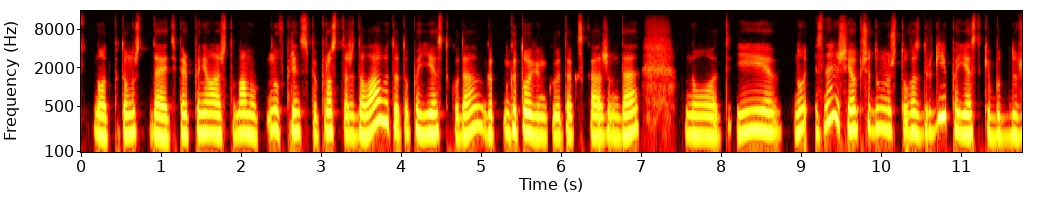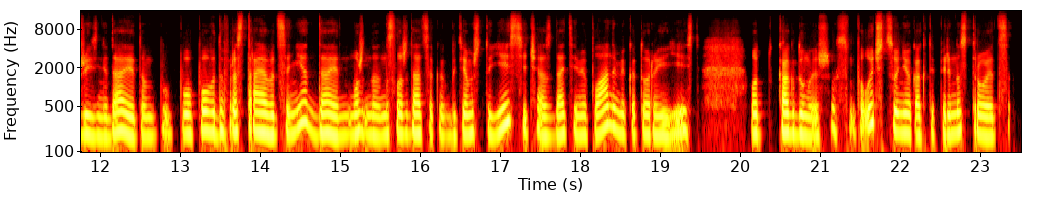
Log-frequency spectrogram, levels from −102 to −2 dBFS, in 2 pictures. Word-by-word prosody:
Ну 185 Hz, -2 st, +1 dB
вот, 170 Hz, -1 st, +1 dB
потому 190 Hz, +1 st, -1 dB
что, 195 Hz, 0 st, -15 dB
да, 180 Hz, -2 st, +3 dB
я 165 Hz, -, +3 dB
теперь 185 Hz, +4 st, -1 dB
поняла, 195 Hz, 0 st, +2 dB
что 180 Hz, -, -12 dB
мама, 190 Hz, -1 st, +1 dB
ну, 220 Hz, -, 0 dB
в 190 Hz, -, -17 dB
принципе, 200 Hz, -3 st, -2 dB
просто 200 Hz, +1 st, -1 dB
ждала 185 Hz, -, +4 dB
вот 295 Hz, -2 st, +2 dB
эту 200 Hz, -, 0 dB
поездку, 190 Hz, 0 st, 0 dB
да, 180 Hz, +6 st, +1 dB
год 220 Hz, -6 st, -1 dB
готовенькую, 180 Hz, -4 st, +2 dB
так 175 Hz, -, -3 dB
скажем, 175 Hz, 0 st, -2 dB
да. 185 Hz, +4 st, +3 dB, 0.6 s
Ну 185 Hz, -1 st, -1 dB
вот, 175 Hz, -1 st, -1 dB, 0.2 s
и 205 Hz, +1 st, +2 dB, 0.2 s
ну, 210 Hz, +4 st, +1 dB
и 215 Hz, -, -10 dB
знаешь, 285 Hz, -, +1 dB
я 215 Hz, -, +4 dB
вообще 220 Hz, +3 st, 0 dB
думаю, 230 Hz, -1 st, -2 dB
что 210 Hz, -, -6 dB
у -, -, -5 dB
вас 200 Hz, -1 st, +1 dB
другие 205 Hz, -, +3 dB
поездки 195 Hz, -, 0 dB
будут 175 Hz, 0 st, -6 dB
в 180 Hz, -, 0 dB
жизни, 175 Hz, -2 st, -1 dB
да, 200 Hz, +3 st, +3 dB
и 170 Hz, -, +3 dB
там 170 Hz, +1 st, -5 dB
по -, -, -7 dB
по 190 Hz, -1 st, +1 dB
поводов 205 Hz, +1 st, +1 dB
расстраиваться 200 Hz, -2 st, +3 dB
нет, 220 Hz, +1 st, 0 dB
да, 190 Hz, -1 st, +4 dB
и -, -, +4 dB
н 175 Hz, +1 st, -5 dB
можно 180 Hz, -2 st, -1 dB
наслаждаться 185 Hz, +1 st, -1 dB
как 175 Hz, -1 st, -8 dB
бы 180 Hz, +1 st, -7 dB
тем, 185 Hz, +2 st, +1 dB
что 185 Hz, -1 st, -7 dB
есть 230 Hz, +12 st, +2 dB
сейчас, 175 Hz, -7 st, -2 dB
да, 180 Hz, +2 st, 0 dB
теми 180 Hz, -1 st, -3 dB
планами, 205 Hz, +1 st, +1 dB
которые 180 Hz, 0 st, -1 dB
есть. 185 Hz, +3 st, -1 dB, 0.7 s
Вот 190 Hz, -1 st, +1 dB, 0.2 s
как 195 Hz, -1 st, +4 dB
думаешь, 175 Hz, -2 st, 0 dB
э, -, -, -2 dB
см 180 Hz, -, -13 dB
получится 255 Hz, -4 st, +2 dB
у -, -, +4 dB
неё 195 Hz, -1 st, +2 dB
как-то 180 Hz, -2 st, -3 dB
перенастроиться? 185 Hz, -2 st, -1 dB
190 Hz, 190 wpm, -23 LUFS, 180-205 Hz, 0.7 s, ждала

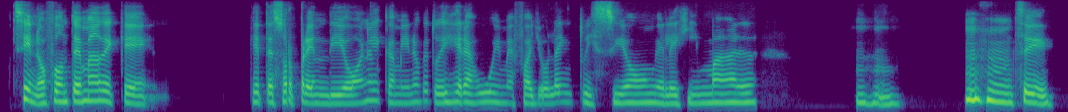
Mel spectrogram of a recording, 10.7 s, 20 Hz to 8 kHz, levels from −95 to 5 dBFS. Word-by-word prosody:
Sí, 260 Hz, -3 st, +7 dB
no 175 Hz, -2 st, +2 dB
fue 215 Hz, +4 st, +3 dB
un 210 Hz, -, -2 dB
tema 225 Hz, +2 st, +5 dB
de 220 Hz, -4 st, +2 dB
que 180 Hz, -, 0 dB, 0.9 s
que 210 Hz, -1 st, -2 dB
te 195 Hz, -, 0 dB
sorprendió 180 Hz, -4 st, 0 dB
en 210 Hz, -, -6 dB
el 235 Hz, -1 st, -5 dB
camino, 190 Hz, -1 st, -7 dB
que 225 Hz, 0 st, -10 dB
tú 195 Hz, -, -5 dB
dijeras: 200 Hz, 0 st, 0 dB
"Uy, 200 Hz, -1 st, -4 dB
me 180 Hz, -1 st, -9 dB
falló 175 Hz, 0 st, -4 dB
la 195 Hz, +3 st, -3 dB
intuición, 195 Hz, 0 st, -1 dB
elegí 175 Hz, 0 st, -3 dB
mal". 195 Hz, +1 st, -1 dB, 1.0 s
Ujú. 175 Hz, -3 st, -5 dB, 0.6 s
Ujú, 240 Hz, -6 st, +5 dB
sí. 185 Hz, -4 st, +3 dB
195 Hz, 145 wpm, -23 LUFS, 180-210 Hz, 1.0 s, Sí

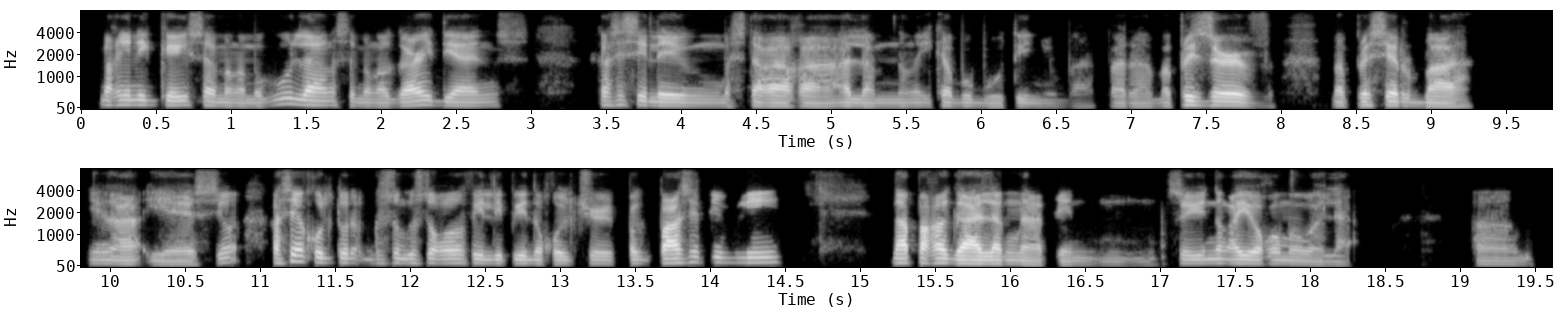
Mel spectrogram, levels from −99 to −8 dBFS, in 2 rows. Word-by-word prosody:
makinig 140 Hz, 0 st, 0 dB
kayo 130 Hz, -1 st, +4 dB
sa 125 Hz, -, -1 dB
mga 105 Hz, -1 st, -7 dB
magulang 135 Hz, +4 st, 0 dB
sa -, -, -9 dB
mga 100 Hz, -1 st, -6 dB
guardians 115 Hz, -2 st, -1 dB, 0.4 s
kasi 130 Hz, +1 st, -3 dB
sila 125 Hz, -4 st, 0 dB, 0.2 s
yung 105 Hz, -1 st, -11 dB
mas 100 Hz, -, -9 dB
nakakaalam 100 Hz, 0 st, -1 dB
ng 100 Hz, +1 st, -12 dB
ikabubuti 100 Hz, 0 st, -9 dB
niyo 95 Hz, -1 st, -20 dB
ba. 90 Hz, +1 st, -22 dB
Para 95 Hz, -1 st, -9 dB
ma-preserve, 120 Hz, -3 st, +4 dB, 0.4 s
mapreserba, 105 Hz, -5 st, 0 dB, 0.6 s
'yun 115 Hz, 0 st, -5 dB
nga, 110 Hz, 0 st, 0 dB
yes 100 Hz, 0 st, -4 dB
yu 150 Hz, -, -2 dB, 0.3 s
kasi 195 Hz, -, +3 dB
ang 180 Hz, -, +2 dB
kultura 140 Hz, -1 st, -2 dB
gustong-gusto 125 Hz, +1 st, -5 dB
ko -, -, -1 dB
nga -, -, -19 dB
Filipino 120 Hz, -1 st, -2 dB
culture 115 Hz, +1 st, -4 dB
'pag 120 Hz, -, -4 dB
positively 150 Hz, +2 st, +3 dB, 0.8 s
napaka-galang 120 Hz, -4 st, +7 dB
natin. 95 Hz, -2 st, -4 dB, 0.5 s
So 125 Hz, -, -4 dB
'yon 120 Hz, +1 st, 0 dB
ang 120 Hz, -, -2 dB
ayokong 115 Hz, -2 st, +1 dB
mawala. 95 Hz, -3 st, -7 dB, 0.8 s
Um 95 Hz, -1 st, -11 dB
115 Hz, 130 wpm, -24 LUFS, 100-130 Hz, 0.8 s, napaka-galang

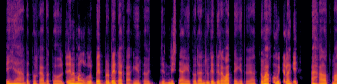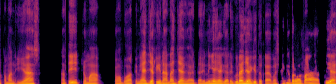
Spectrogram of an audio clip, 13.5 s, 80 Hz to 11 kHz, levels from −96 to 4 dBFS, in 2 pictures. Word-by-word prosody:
Iya, 170 Hz, +1 st, 0 dB, 0.2 s
betul 135 Hz, -1 st, -5 dB
Kak, 100 Hz, -2 st, -3 dB
betul. 95 Hz, -2 st, -6 dB
Jadi 175 Hz, -, -1 dB
memang 205 Hz, +1 st, +1 dB
le 150 Hz, +2 st, -3 dB
bed 165 Hz, -2 st, +1 dB
berbeda 130 Hz, +2 st, +1 dB
Kak, 105 Hz, -, -9 dB
gitu, 100 Hz, 0 st, -7 dB, 0.3 s
jenisnya, 115 Hz, +1 st, -5 dB
gitu. 95 Hz, +2 st, -10 dB
Dan 105 Hz, -, 0 dB
juga 115 Hz, -, -2 dB
dirawatnya, 125 Hz, -2 st, -1 dB
gitu 95 Hz, -1 st, -10 dB
ya. 100 Hz, +3 st, -6 dB
Cuma 170 Hz, +3 st, +4 dB
aku 170 Hz, -, -12 dB
mikir 140 Hz, -, -5 dB
lagi, 150 Hz, 0 st, -2 dB, 0.3 s
"Ah, 135 Hz, -, +1 dB
kalau 105 Hz, +1 st, +1 dB
cuma 100 Hz, -1 st, -4 dB
taman 100 Hz, -1 st, -1 dB
hias, 125 Hz, +10 st, +2 dB, 0.4 s
nanti 160 Hz, -, +2 dB
cuma 110 Hz, -1 st, 0 dB, 0.3 s
cuma 105 Hz, -2 st, -1 dB
buat 105 Hz, -1 st, +2 dB
ini 105 Hz, +3 st, 0 dB
aja, 175 Hz, -5 st, +4 dB
keindahan 125 Hz, -2 st, +3 dB
aja, 175 Hz, -6 st, +2 dB
nggak 105 Hz, -1 st, -1 dB
ada 105 Hz, -, -6 dB
ininya 160 Hz, +6 st, +3 dB
ya, 135 Hz, -, +5 dB
nggak 110 Hz, -2 st, +2 dB
ada -, -, 0 dB
gunanya," 185 Hz, +2 st, +8 dB
gitu 125 Hz, -2 st, +1 dB
Kak. 105 Hz, 0 st, -2 dB
Maksudnya 120 Hz, +9 st, -5 dB
nggak 120 Hz, -, -1 dB
bermanfaat. 130 Hz, -4 st, +3 dB, 0.2 s
Iya. 155 Hz, -5 st, +7 dB
120 Hz, 215 wpm, -23 LUFS, 105-150 Hz, 0.4 s, gunanya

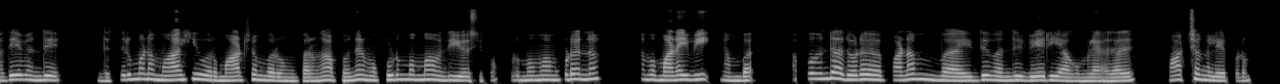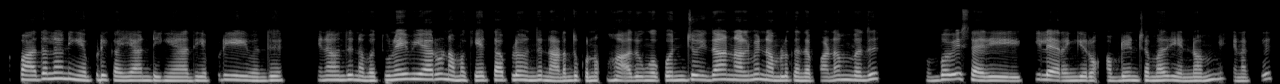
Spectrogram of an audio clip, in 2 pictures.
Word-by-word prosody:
அதே 210 Hz, +5 st, +1 dB
வந்து 200 Hz, 0 st, +1 dB, 0.5 s
இந்த 165 Hz, 0 st, -5 dB
திருமணமாகி 225 Hz, -1 st, +1 dB
ஒரு 195 Hz, -2 st, +1 dB
மாற்றம் 195 Hz, +3 st, 0 dB
வரும் 170 Hz, -2 st, 0 dB
பாருங்க. 165 Hz, +3 st, +1 dB
அப்ப 185 Hz, -, -9 dB
வந்து 210 Hz, +5 st, +1 dB
நம்ம 200 Hz, -3 st, 0 dB
குடும்பமா 225 Hz, 0 st, +1 dB
வந்து 195 Hz, 0 st, -1 dB
யோசிப்போம். 185 Hz, +3 st, -6 dB
குடும்பமாம் 200 Hz, +2 st, -1 dB
கூடன்னா, 240 Hz, +1 st, +1 dB, 0.5 s
நம்ம 220 Hz, 0 st, -1 dB
மனைவி 220 Hz, +3 st, +2 dB, 0.2 s
நம்ப 180 Hz, 0 st, 0 dB, 0.5 s
அப்போ 260 Hz, +3 st, -7 dB
வந்து 265 Hz, +2 st, +2 dB
அதோட 220 Hz, 0 st, +2 dB, 0.3 s
பணம் 235 Hz, +4 st, +1 dB, 0.2 s
வந்து -, -, +3 dB, 0.2 s
இது 180 Hz, +4 st, 0 dB
வந்து 185 Hz, +1 st, +1 dB
வேரி 190 Hz, +1 st, +2 dB
ஆகும்ல. 165 Hz, 0 st, 0 dB
அதாவது 170 Hz, +2 st, +1 dB, 0.4 s
மாற்றங்கள் 215 Hz, -3 st, 0 dB
ஏற்படும். 175 Hz, +1 st, -6 dB, 0.4 s
அப்ப -, -, -15 dB
அதெல்லாம் 260 Hz, +4 st, +1 dB
நீங்க 225 Hz, -5 st, +2 dB
எப்பிடி 210 Hz, +3 st, -1 dB
கையாண்டீங்க. 185 Hz, -1 st, +1 dB, 0.2 s
அது 175 Hz, -, -4 dB
எப்பிடி 215 Hz, +4 st, -4 dB, 0.3 s
வந்து 175 Hz, +3 st, 0 dB, 0.4 s
ஏன்னா 205 Hz, +1 st, -1 dB
வந்து 205 Hz, +2 st, +2 dB
நம்ம 180 Hz, -1 st, +1 dB
துணைவியாரும் 235 Hz, +2 st, +2 dB
நமக்கு 195 Hz, -1 st, 0 dB
ஏத்தாப்ல 200 Hz, +2 st, 0 dB
வந்து 195 Hz, +2 st, +1 dB
நடந்துக்கணும். 180 Hz, +2 st, -1 dB, 0.2 s
அது 175 Hz, -, -1 dB
உங்க 185 Hz, 0 st, +1 dB
கொஞ்சம் 200 Hz, +2 st, +2 dB
இதா 220 Hz, +3 st, +2 dB
ஆனாலுமே 215 Hz, +1 st, +1 dB
நம்மளுக்கு 185 Hz, 0 st, +1 dB
அந்த 175 Hz, -1 st, +1 dB
பணம் 210 Hz, +5 st, -1 dB
வந்து 210 Hz, +6 st, +1 dB, 0.5 s
ரொம்பவே 225 Hz, +7 st, +2 dB
சரி 180 Hz, -2 st, +3 dB, 0.3 s
கீழ 230 Hz, -2 st, -6 dB
இறங்கிரும். 180 Hz, +1 st, -1 dB
அப்பிடின்றமாரி 185 Hz, +1 st, +1 dB
எண்ணம் 175 Hz, +4 st, 0 dB, 0.3 s
எனக்கு 165 Hz, +8 st, -6 dB
195 Hz, 150 wpm, -22 LUFS, 180-220 Hz, 0.5 s, வந்து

